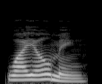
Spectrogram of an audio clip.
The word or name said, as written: wyoming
